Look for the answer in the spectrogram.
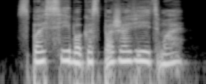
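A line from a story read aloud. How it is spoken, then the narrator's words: Whisper. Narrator (Russian): прошептала она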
